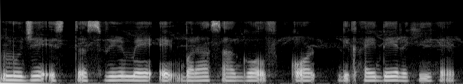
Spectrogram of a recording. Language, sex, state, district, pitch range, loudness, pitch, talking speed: Hindi, female, Arunachal Pradesh, Papum Pare, 175-185 Hz, -17 LUFS, 180 Hz, 170 wpm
